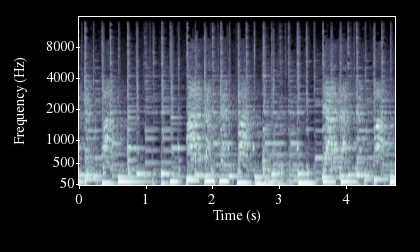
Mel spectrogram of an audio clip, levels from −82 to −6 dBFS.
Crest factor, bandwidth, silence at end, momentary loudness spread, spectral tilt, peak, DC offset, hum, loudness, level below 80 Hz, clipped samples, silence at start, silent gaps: 14 dB; 14.5 kHz; 0 s; 5 LU; -5.5 dB/octave; -2 dBFS; under 0.1%; none; -15 LUFS; -22 dBFS; under 0.1%; 0 s; none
